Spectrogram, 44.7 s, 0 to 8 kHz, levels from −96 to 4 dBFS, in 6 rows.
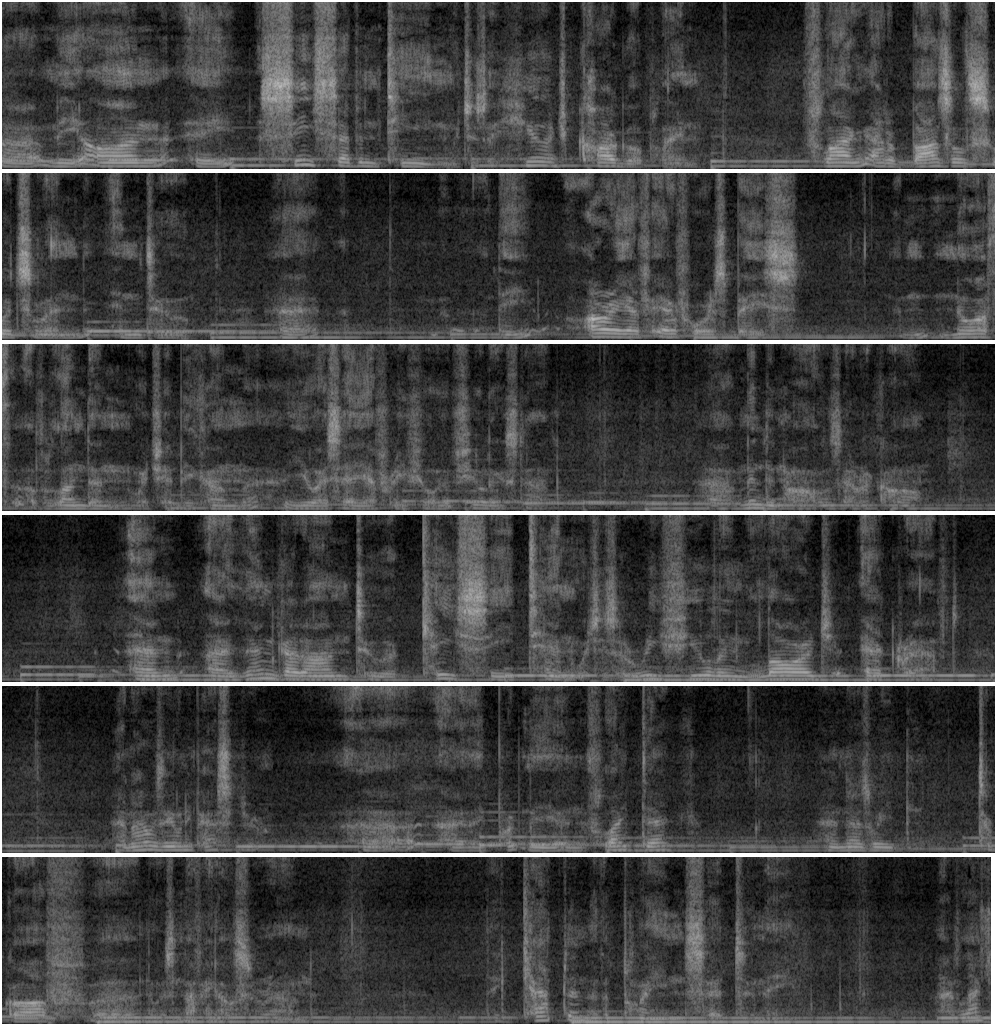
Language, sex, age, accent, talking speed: English, male, 60-79, American, 115 wpm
